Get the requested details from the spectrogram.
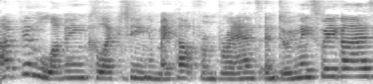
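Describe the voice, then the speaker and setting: A woman speaks with an Australian accent. Noticeable background noise is present. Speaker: beauty vlogger. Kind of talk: makeup tutorial. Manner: casual, chatty.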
